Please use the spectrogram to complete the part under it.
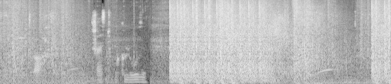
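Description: A rifle fires several loud shots.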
